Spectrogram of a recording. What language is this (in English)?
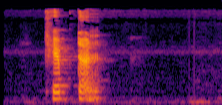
Divehi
